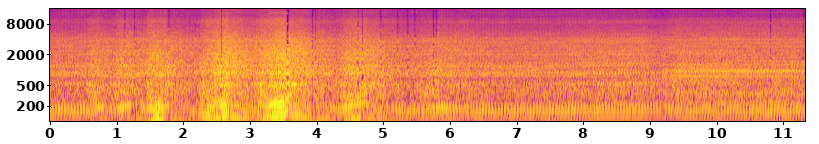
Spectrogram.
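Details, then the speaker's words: 1966 Volkswagen Type 3 Fastback with freshly rebuilt, larger engine during cam break-in after install; revs through a few blips then settles to steady even run, no knocks or misses; carbs still need tuning; normal running. "huh definitely sounds better sounds good does sound good sounds good definitely got a little bit of tuning left on the carbs"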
